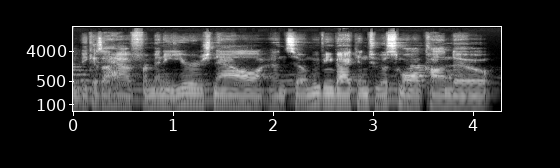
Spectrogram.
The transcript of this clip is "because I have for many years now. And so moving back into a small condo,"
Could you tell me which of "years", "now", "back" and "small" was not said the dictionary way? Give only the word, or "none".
none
